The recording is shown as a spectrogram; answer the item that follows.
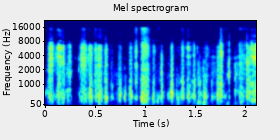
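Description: Close-miked slurping of sauce-coated enoki mushroom strands into the mouth: a fast, dense run of smacking and sucking clicks.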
